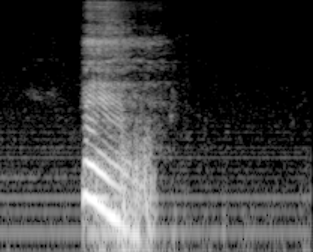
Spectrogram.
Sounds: Sigh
